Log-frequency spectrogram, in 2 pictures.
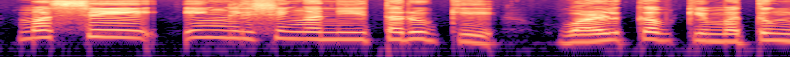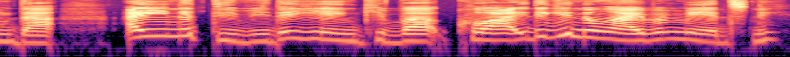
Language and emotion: Manipuri, happy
